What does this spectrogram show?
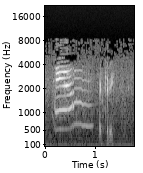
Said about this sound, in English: Kitty. Sleepy kitty. Cat doesn't seem to like me. Goes right out the window.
